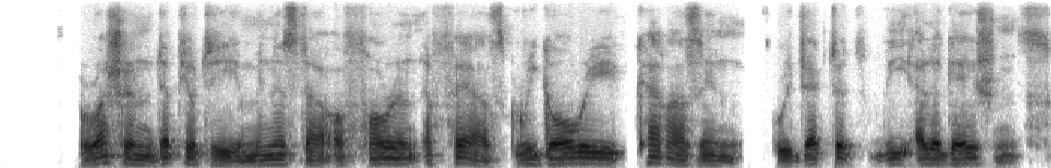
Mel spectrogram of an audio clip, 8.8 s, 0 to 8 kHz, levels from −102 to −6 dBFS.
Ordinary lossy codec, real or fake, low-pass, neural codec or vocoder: Opus, 24 kbps; real; 7.2 kHz; none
